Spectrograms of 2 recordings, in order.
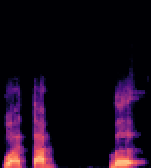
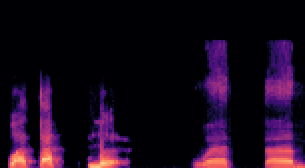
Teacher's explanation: dinaikkan kemudian ditahan dulu suaranya ukti baru dipantul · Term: qalqalah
